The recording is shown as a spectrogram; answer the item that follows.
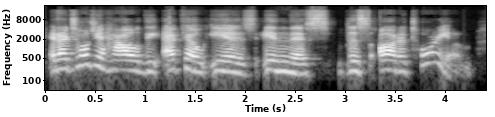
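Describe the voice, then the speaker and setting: A woman's voice: mid-range voice, expressive, unhurried, a bit bright, poor audio. A tired woman co-hosting a paranormal podcast, telling a rambling story full of fillers and restarts. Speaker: podcast co-host and paranormal investigator. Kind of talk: casual chat.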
